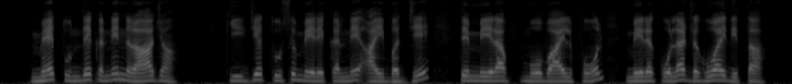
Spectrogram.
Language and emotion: Dogri, angry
